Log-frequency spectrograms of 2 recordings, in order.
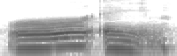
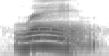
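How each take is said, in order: First: Drawn out slowly, pitched low; slow model read. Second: Said in the usual way. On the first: Shown as a demonstration. Teacher stretching Rain out slowly for the class. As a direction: stretch the word Rain for children to copy. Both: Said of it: "Let's read the words together".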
